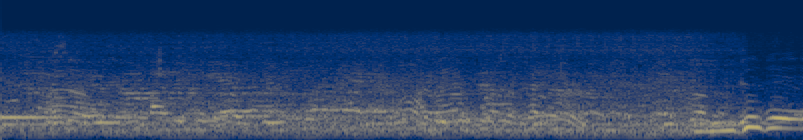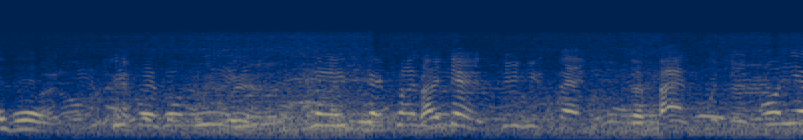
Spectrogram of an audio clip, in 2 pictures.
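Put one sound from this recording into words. Several men talk with animation close by, outdoors.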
